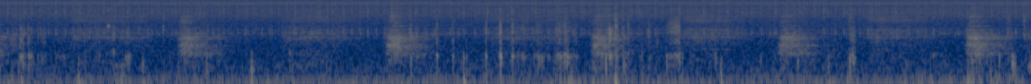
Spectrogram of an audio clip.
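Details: Normal breath sounds recorded during a head-to-toe physical assessment demonstration.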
